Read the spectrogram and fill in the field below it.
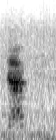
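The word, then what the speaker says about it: DUKW: This duck is spelled D-U-K-W.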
